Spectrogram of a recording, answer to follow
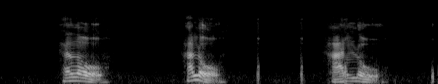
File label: German Hello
